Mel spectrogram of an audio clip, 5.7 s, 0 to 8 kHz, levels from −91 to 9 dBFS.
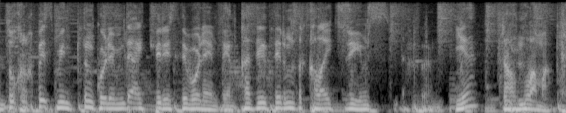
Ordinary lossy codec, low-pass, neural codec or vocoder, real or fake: none; 7.2 kHz; none; real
